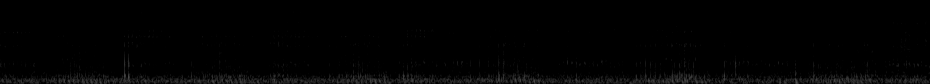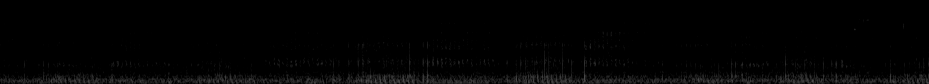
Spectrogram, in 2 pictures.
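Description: Domestic cat purring steadily, the purr pulsing about twice a second.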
